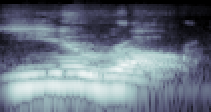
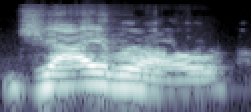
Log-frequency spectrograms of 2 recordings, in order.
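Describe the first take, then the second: First: The word is said the original native way. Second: The word is said the English-speaker way. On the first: The speaker calls it right. "It's actually pronounced gyro" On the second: The speaker calls it wrong. "Americans and other English speaking people mispronounce this particular term as gyro"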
